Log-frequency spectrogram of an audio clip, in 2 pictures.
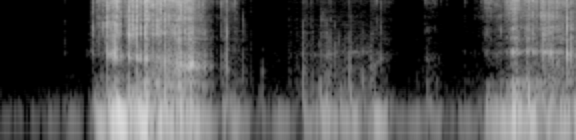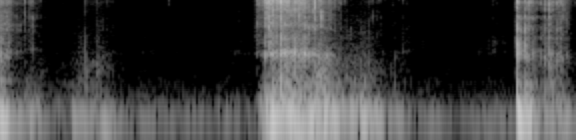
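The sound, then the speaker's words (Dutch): Nacho chips being broken and crunched right at the microphone: a few loud, crisp crunching bursts separated by pauses, with softer chewing crackles between them. “kan er iemand even lekker een eh, stukje nacho doorbreken dan? Je hebt een schaal naast je staan.”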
